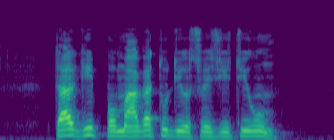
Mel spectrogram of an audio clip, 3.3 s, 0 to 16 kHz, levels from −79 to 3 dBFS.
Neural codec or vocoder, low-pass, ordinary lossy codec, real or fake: none; 7.2 kHz; none; real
